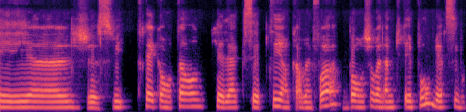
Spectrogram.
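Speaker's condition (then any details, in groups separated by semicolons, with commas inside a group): No condition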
